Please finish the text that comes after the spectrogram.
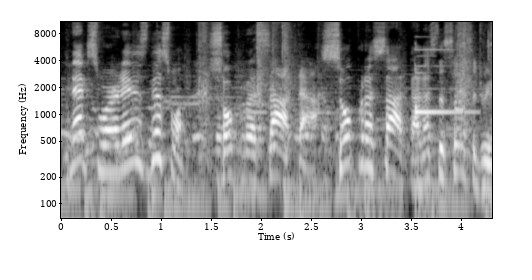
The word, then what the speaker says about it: soppressata: Soppressata. Soppressata. That's the sausage we make, right? Yes. Soppressata. It's not supersat.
